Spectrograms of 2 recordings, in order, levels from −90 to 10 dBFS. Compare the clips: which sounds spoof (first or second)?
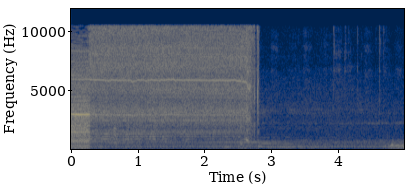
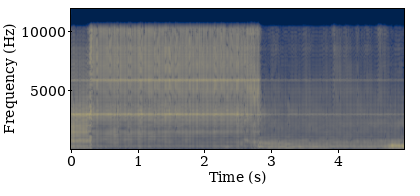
second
